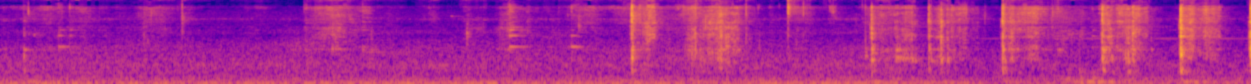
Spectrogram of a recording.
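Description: A spoon stirs and clinks in a bowl of sauce made with brown sugar, rice wine, ginger powder and fermented red bean curd for taro pork belly. The scraping and tapping sounds are close, over a low background hum.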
